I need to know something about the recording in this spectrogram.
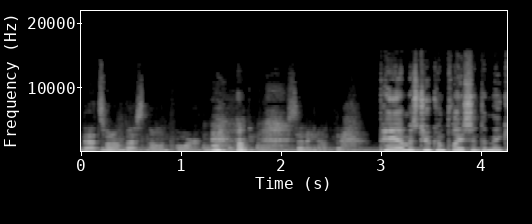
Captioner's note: laughs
